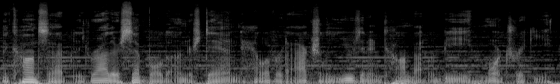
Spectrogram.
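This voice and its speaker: A man voicing a calm, analytical ninja teacher in an anime fan story, explaining things in a measured way. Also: extremely low pitch, creaky, music in the background, exaggerated voice.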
